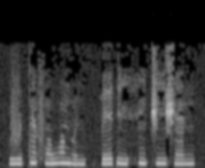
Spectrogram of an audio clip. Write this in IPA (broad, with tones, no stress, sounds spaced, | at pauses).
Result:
v ɨ˨ t ɛ̃˦ f ɔ̃˧ w ɔ̃˦ ɡʷ ĩ˨ n | k͡p eː˨˦ ɗ iː˨ h ĩ˦˨ t͡ʃ iː˧ ʃ ɛ̃˧ ŋ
